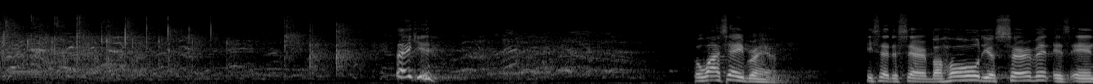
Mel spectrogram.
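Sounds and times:
audience applauding: 0.0s - 3.7s
laughter: 0.0s - 6.9s
speech: 4.0s - 4.5s, 6.9s - 8.0s, 8.7s - 10.9s.

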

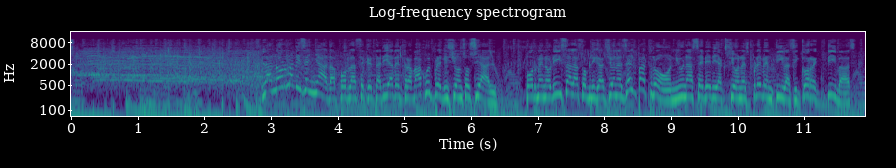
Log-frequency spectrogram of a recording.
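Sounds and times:
applause: 0.0s - 3.5s
speech: 2.8s - 11.9s.

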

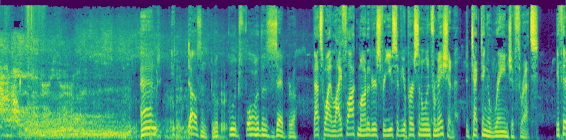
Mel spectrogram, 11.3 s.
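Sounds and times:
lion roaring as it leaps: 0.0s - 4.7s
speech: 2.8s - 11.3s.

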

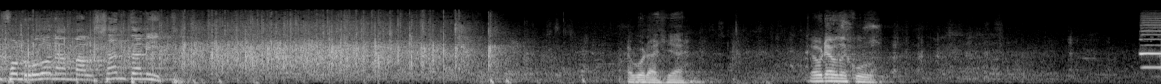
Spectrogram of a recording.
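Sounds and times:
crowd applauding: 0.0s - 5.8s
speech: 0.1s - 1.9s, 6.3s - 7.0s, 8.1s - 8.9s
laughter: 7.4s - 11.4s.

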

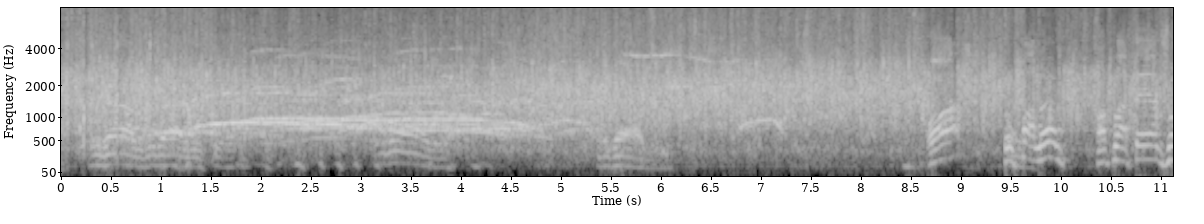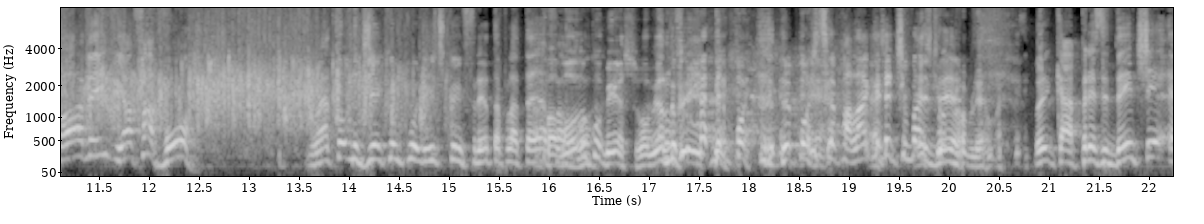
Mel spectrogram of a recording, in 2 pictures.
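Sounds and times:
audience applause: 0.0s - 15.3s
speech: 9.6s - 12.6s, 13.6s - 22.2s
laughter: 16.1s - 20.8s.

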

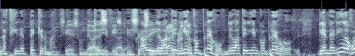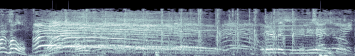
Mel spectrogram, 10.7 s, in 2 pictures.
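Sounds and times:
speech: 0.0s - 7.0s, 9.3s - 10.6s
studio audience cheering: 5.8s - 10.1s
studio audience applause: 6.4s - 10.0s
laughter: 7.0s - 10.6s.

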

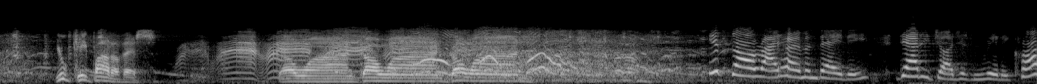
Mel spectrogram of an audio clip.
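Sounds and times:
laughter: 0.0s - 7.3s
speech: 0.6s - 1.6s, 2.5s - 5.6s, 7.3s - 10.3s
duck quacking: 1.6s - 5.2s.

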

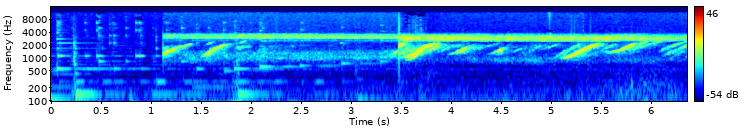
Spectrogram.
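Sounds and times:
low hum: 0.0s - 6.3s
steady high whine: 1.0s - 6.3s
warbling rising electronic-like chirps of Earth rendered as sound: 1.1s - 6.3s.

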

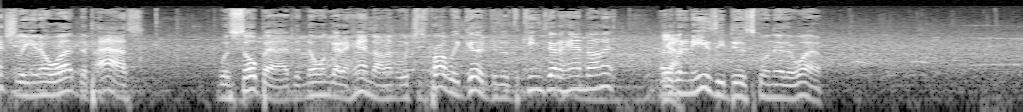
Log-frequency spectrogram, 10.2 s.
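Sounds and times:
speech: 0.0s - 1.5s, 2.2s - 8.3s
arena crowd applause: 0.0s - 10.2s.

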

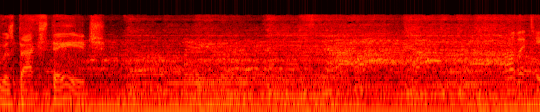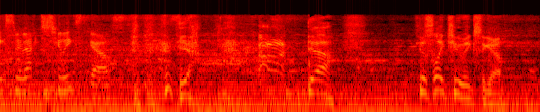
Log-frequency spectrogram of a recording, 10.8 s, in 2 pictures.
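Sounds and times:
speech: 0.0s - 2.2s, 5.1s - 7.8s, 8.5s - 10.6s
concert crowd cheering and singing along: 0.0s - 10.7s.

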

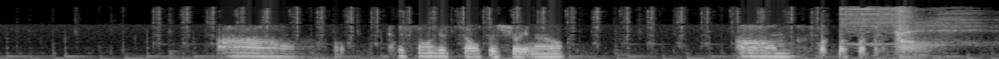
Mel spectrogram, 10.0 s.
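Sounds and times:
timer being wound with ratcheting clicks: 1.5s - 8.8s
speech: 2.2s - 5.8s, 7.4s - 9.5s
brief buzzing tone: 8.2s - 9.9s.

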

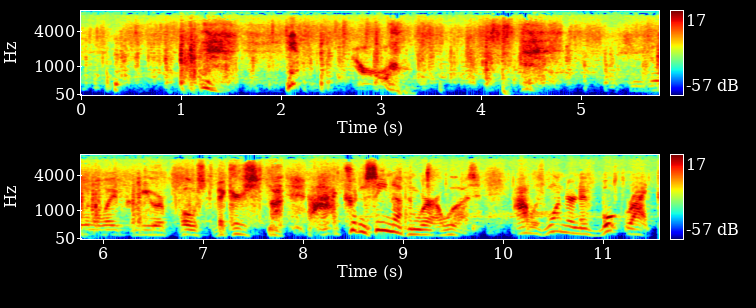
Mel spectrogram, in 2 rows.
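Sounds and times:
thrown rock landing, radio drama sound effect: 0.0s - 4.8s
scuffing noises: 0.0s - 7.8s
speech: 1.2s - 1.5s, 6.0s - 11.5s.

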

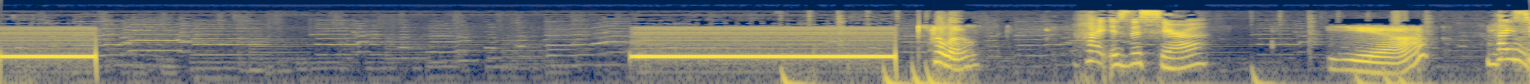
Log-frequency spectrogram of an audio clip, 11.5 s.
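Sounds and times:
telephone dial tone as a call is placed: 0.0s - 0.8s, 4.8s - 6.7s
speech: 7.0s - 7.3s, 8.3s - 9.1s, 10.0s - 11.4s.

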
